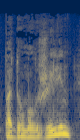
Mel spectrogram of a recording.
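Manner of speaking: usual speaking voice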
